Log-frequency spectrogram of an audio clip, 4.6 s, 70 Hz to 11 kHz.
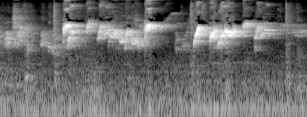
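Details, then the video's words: Red-whiskered bulbul, caged and raised two weeks since being bought, singing with some fire: lively warbled phrases in two loud bursts of quick sliding whistles over a quiet indoor background. "Đánh liều mua con chào mào chỉ chọn bóng bộ ,sau 2 tuần nuôi dưỡng em nó đã ra giọng có chút lửa"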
